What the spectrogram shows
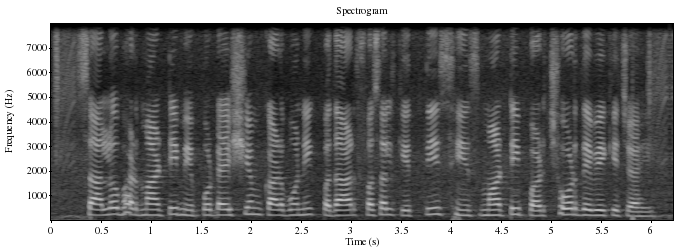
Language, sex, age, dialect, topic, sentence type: Magahi, female, 25-30, Western, agriculture, statement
